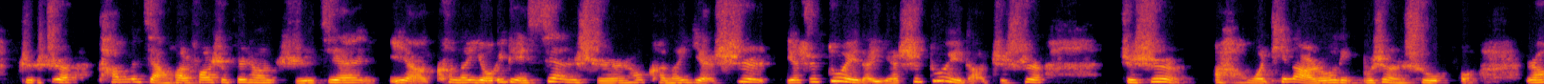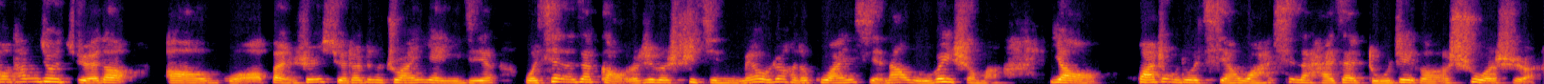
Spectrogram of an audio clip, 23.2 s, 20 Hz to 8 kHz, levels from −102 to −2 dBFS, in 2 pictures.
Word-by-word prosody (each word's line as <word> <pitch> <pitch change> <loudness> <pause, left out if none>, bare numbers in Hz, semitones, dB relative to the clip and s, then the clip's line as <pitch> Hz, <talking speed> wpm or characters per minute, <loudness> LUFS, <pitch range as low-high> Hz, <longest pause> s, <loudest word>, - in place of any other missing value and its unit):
只 215 - -2
是 230 +2 +1 0.2
他 250 - -4
们 265 +1 -4
讲 185 -7 0
话 215 +1 +2
的 - - -4
方 230 +1 +1
式 235 0 -2
非 245 - +2
常 220 -2 -3
直 200 -1 -2
接， 225 +2 +3 0.3
也 210 - +2 0.2
可 235 - -3
能 225 0 +1
有 215 -1 +3
一 245 - -2
点 225 -5 +1
现 240 +4 -2
实， 195 -4 -3
然 200 +2 -3
后 225 - -6
可 220 - -5
能 200 +2 -2
也 220 - +1
是 280 -3 0
也 450 0 +1
是 280 -9 -5
对 315 -8 +5
的， - - -1
也 110 - 0
是 195 +9 -2
对 360 - 0
的， 185 - -7
只 200 - -7
是 240 +3 -1 0.6
只 235 - +1
是， 275 +3 +1 0.2
啊， 235 -4 -5
我 190 -1 +2
听 270 - -2
到 260 - +3
耳 185 - +4
朵 210 +3 +2
里 215 -1 -1
不 200 - -3
是 245 - 0
很 185 -4 -2
舒 200 +2 0
服。 - - -6 0.3
然 230 - +2
后 265 - 0
他 280 +2 -4
们 295 0 -4
就 300 -2 +3
觉 215 -6 +3
得， 225 0 +4 0.3
呃， 195 -1 +2
我 185 - +1
本 190 -5 +3
身 250 +7 +2
学 260 -5 +1
的 220 +1 0
这 240 - -2
个 230 - -2
专 225 0 +1
业 215 -4 +1
以 190 -1 -3
及 200 +1 +3 0.2
我 200 - +3
现 290 +9 +1
在 255 - -4
在 260 -1 +2
搞 230 -3 -2
的 - - +1
这 240 +4 +2
个 225 -1 +2
事 220 +3 -2
情 210 -5 -4
没 205 - -1
有 270 0 +3
任 270 +2 0
何 230 - -3
的 210 - 0
关 215 0 +1
系， 240 0 -4
那 235 +1 +2
我 200 -5 0
为 285 +8 +5
什 205 -5 -2
么 175 - -8 0.4
要 - - +4 0.3
花 245 -3 +8
这 285 - 0
么 235 - -3
多 225 -2 +4
钱， 205 -2 -1
我 185 -2 +3
还 185 +1 -3
现 260 +1 -4
在 225 - 0
还 195 -3 -1
在 205 +2 +1
读 185 -2 -1
这 230 0 +3
个 185 -1 -2
硕 210 +1 +2
士。 - - -1
220 Hz, 280 characters per minute, -23 LUFS, 200-245 Hz, 0.6 s, 花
